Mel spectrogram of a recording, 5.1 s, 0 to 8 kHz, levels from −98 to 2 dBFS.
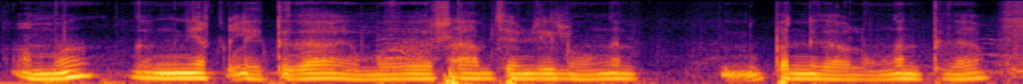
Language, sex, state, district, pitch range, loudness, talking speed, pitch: Wancho, male, Arunachal Pradesh, Longding, 125-140 Hz, -15 LUFS, 175 wpm, 130 Hz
